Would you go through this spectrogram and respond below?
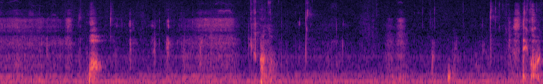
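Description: Close, soft bites into fried cheddar cheese croquettes flavored with Cajun spices, with a few distinct crunchy bites spaced seconds apart over quiet chewing. A brief muttered voice is heard.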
